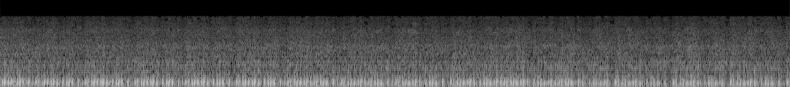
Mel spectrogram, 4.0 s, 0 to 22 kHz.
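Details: 1995 BMW 530i after a top-end engine rebuild, at start-up: uneven lumpy running caused by a vacuum leak.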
